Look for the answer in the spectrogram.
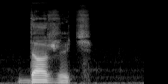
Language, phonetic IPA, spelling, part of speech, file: Polish, [ˈdaʒɨt͡ɕ], darzyć, verb, Pl-darzyć.ogg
